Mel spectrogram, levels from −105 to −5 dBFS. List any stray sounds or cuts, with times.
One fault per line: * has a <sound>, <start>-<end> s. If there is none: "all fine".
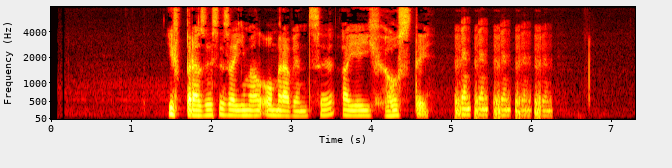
* has a laugh, 5.0-6.3 s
